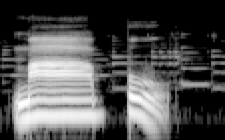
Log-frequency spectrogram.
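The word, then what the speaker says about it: 抹布: A fourth tone starts right about where a first tone would start and end. So it's not ma and then bu. It's ma bu.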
